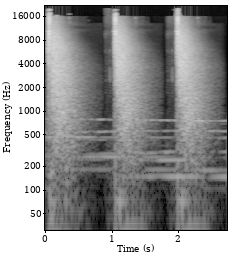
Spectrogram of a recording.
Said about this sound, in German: Wütend schlug der Krebs seine Scheren auf den Boden.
